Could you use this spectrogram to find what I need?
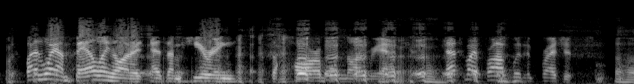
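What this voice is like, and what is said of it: Usual voice. Nothing is said of it.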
